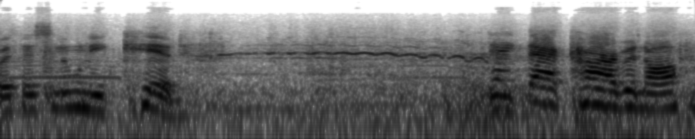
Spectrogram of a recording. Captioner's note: horse neighing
